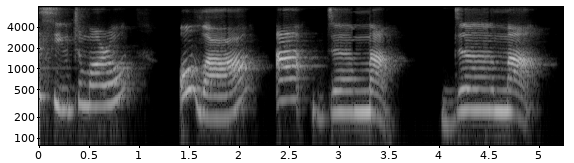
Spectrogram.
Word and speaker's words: à demain: tomorrow, you would say, à demain, à demain, à de, D-E. Sound of the letter E is E, E. So it's going to be de, de, de.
